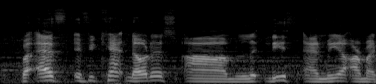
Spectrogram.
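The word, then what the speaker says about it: Lethe: Which I've been saying her name wrong all my years. I always called her Letty. Because that's just how I read it, is Letty. And that's what I always been calling her, but her name's actually Leith. So yeah, fun fact, I've mispronounced her name all this time as Letty to Leith.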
